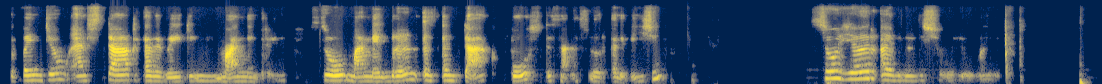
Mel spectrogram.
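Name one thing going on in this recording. A young woman speaks calmly, heard through an online call.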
